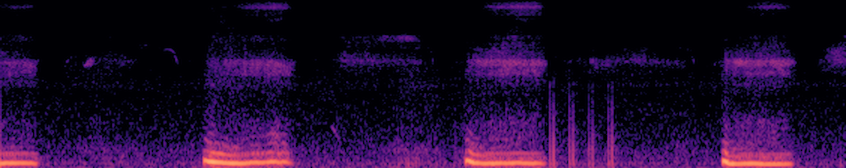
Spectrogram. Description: Exactly what it says on the tin: a nice peaceful snooze-y snore session with my baby kitty. Enjoy!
